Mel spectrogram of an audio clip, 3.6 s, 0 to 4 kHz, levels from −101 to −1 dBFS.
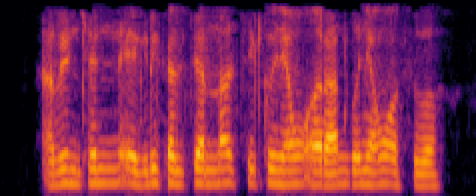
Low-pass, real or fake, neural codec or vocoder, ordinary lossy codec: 3.6 kHz; fake; codec, 16 kHz, 16 kbps, FreqCodec, larger model; MP3, 24 kbps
